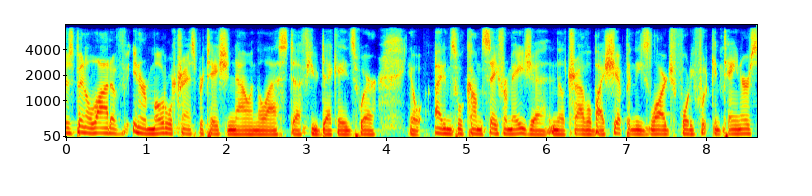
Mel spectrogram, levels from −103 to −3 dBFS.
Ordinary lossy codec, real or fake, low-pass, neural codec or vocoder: MP3, 64 kbps; real; 7.2 kHz; none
